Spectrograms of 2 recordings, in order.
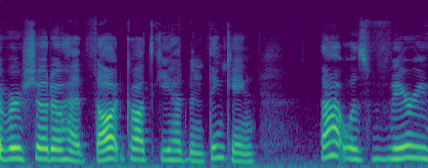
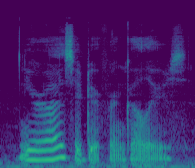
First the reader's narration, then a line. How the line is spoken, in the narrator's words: Katsuki said a little quietly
